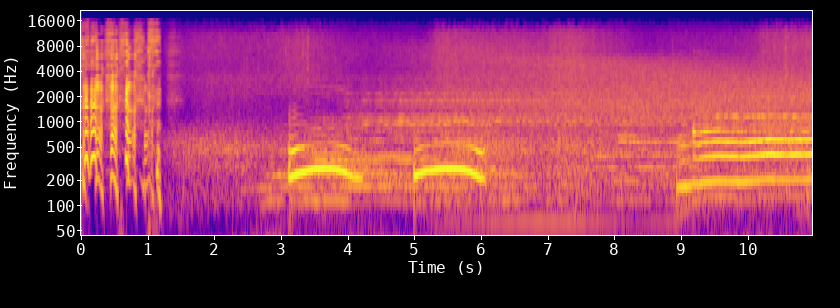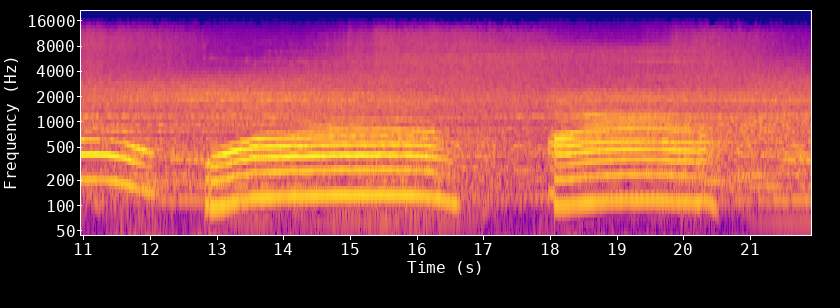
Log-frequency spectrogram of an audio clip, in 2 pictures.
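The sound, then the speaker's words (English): Whale song rings out underwater in the depths of the Atlantic Ocean: two short paired whoops followed by several long, rich moaning calls that bend up and down in pitch, echoing over a low, steady ocean rumble. “Here, in the depths of the Atlantic Ocean, it's amazing to think that one day all of these majestic whales will be crabs.”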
